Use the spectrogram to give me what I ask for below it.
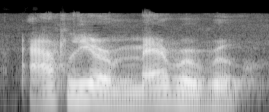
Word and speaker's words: Atelier Meruru: Atelier Meruru. I'm pretty sure that's how it's pronounced, since that is how the other characters pronounce it.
